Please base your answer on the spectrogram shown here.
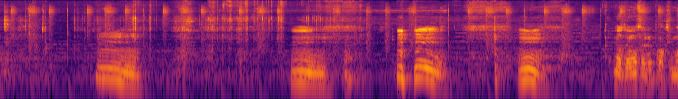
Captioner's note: yummy noises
